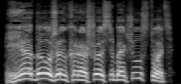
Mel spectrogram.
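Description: A gruff, aging police captain, played by a man, trades wry banter in a raised, pushed-up voice. The tone is dark and mellow, and the take is dry and close-miked. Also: high-pitched, lively intonation, moderate pace, no echo, pitched above the performer's own voice.

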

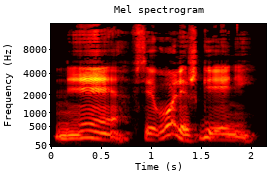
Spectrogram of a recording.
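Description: A reader voicing a proud male high demon, a vain genius who sounds indignant and pompous. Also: animated, takes it slowly, creaky, a bit bright, exaggerated voice. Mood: relieved.

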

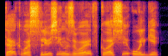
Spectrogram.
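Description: A man reading an audiobook, voicing a short, friendly middle-aged mother who gently teases. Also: fairly high pitch, fairly quick, no room sound, natural voice. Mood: teasing.

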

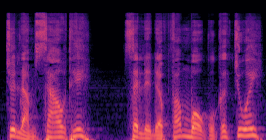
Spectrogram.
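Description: A man's voice: on the high side, sing-song, quick pace, darkish tone, soft background music, pitched above the performer's own voice. A man voicing a frightened older brother who begs and pleads through tears. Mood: pleading. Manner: begging, tearful pleading.

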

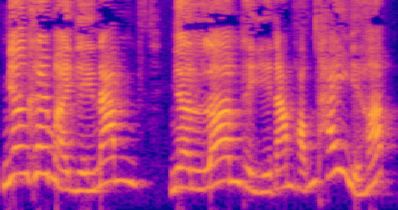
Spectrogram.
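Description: Lively Southern Vietnamese woman storyteller. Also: high voice, normal speed. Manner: addresses listeners, imitates knocking sounds. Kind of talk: spoken ghost story.

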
